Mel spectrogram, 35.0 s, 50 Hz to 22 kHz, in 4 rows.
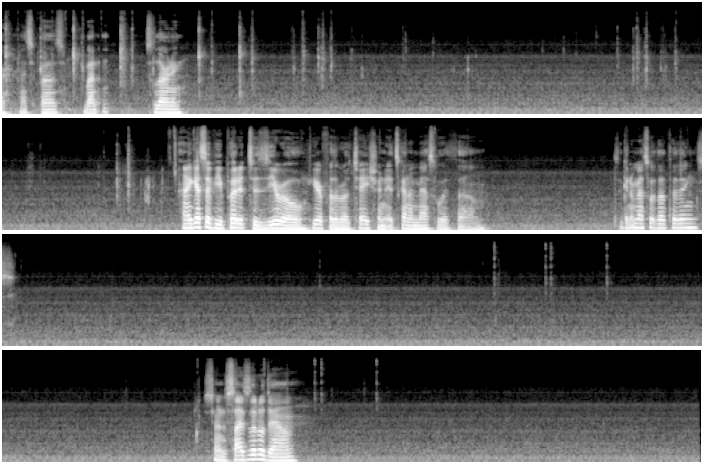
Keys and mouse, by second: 0.2 Left, 0.7 Right, 1.1 Right, 1.6 Right, 2.6 Left, 3.1 Left, 3.8 Left, 4.1 Right, 8.1 Right, 8.4 Left, 9.2 Left, 10.4 Right, 11.3 Left.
